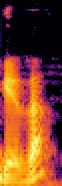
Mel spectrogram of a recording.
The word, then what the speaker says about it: guerra: If GU comes together, it will be pronounced as ge. If after U comes E, for example, guerra, and it will be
